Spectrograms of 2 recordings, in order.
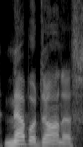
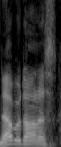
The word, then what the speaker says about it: Nabonidus: that the Medo-Persian army had first defeated Nabonidus, I've been trying to pronounce it, and I messed it up again. Nabonidus, about 50 miles from Babylon, just days prior to that army then going on and defeating Babylon.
